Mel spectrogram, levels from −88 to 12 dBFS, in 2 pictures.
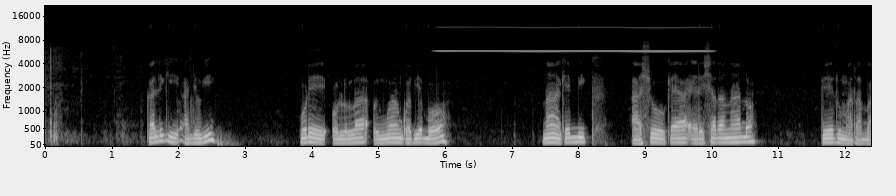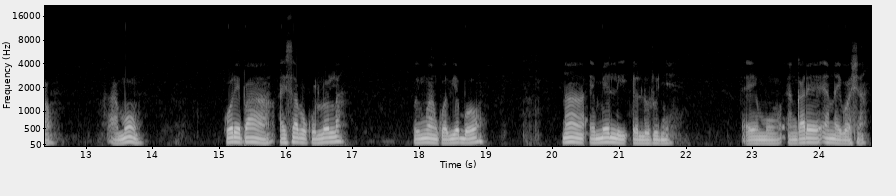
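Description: From 5.79 to 10.09 s, after "ore olola oing'uaa nkuapi", a thin feedback whistle at 5.8 kHz sits well below the speech, likely a loudspeaker-to-microphone loop at the edge of feedback, appearing as a steady horizontal spectrogram line.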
